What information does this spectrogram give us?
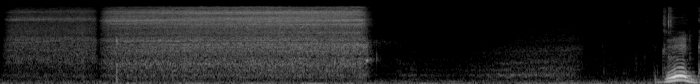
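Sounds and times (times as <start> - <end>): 
vape device firing and hissing: 0.0 - 3.8.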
